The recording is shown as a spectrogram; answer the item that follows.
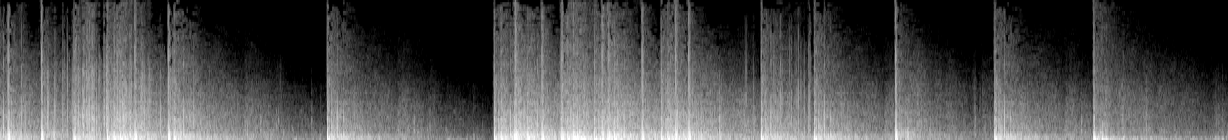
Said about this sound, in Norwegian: Yes, da skulle vi hatt en sånn eh, et, en smell, et fyrverkeri eller noe sånt. Jeg tipper det går an å, å redigere en sånn cirka her.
